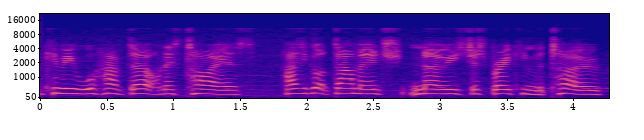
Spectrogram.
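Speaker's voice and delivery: normal talking voice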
